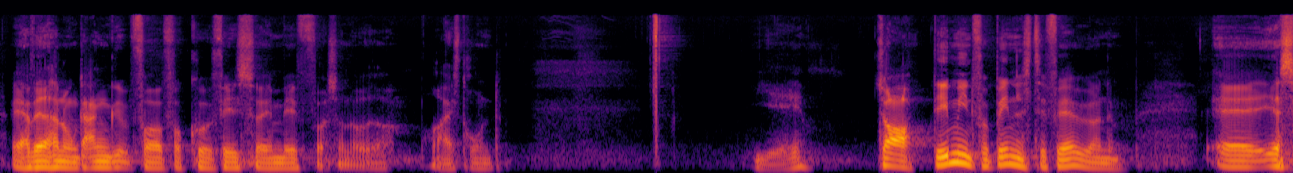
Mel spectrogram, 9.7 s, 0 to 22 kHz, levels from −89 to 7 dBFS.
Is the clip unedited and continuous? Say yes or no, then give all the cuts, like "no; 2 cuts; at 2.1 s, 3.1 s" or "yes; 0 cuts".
yes; 0 cuts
